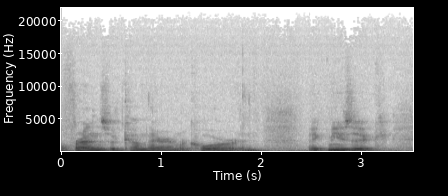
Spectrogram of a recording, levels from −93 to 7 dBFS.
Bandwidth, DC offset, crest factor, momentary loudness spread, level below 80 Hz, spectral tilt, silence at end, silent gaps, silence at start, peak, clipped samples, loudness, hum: 20 kHz; under 0.1%; 18 dB; 13 LU; -36 dBFS; -7.5 dB/octave; 0 s; none; 0 s; -6 dBFS; under 0.1%; -24 LUFS; none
